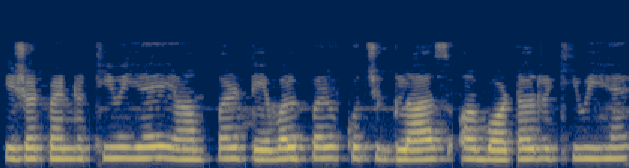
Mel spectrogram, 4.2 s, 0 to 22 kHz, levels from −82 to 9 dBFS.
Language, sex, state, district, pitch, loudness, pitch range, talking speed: Hindi, female, Delhi, New Delhi, 240 Hz, -15 LUFS, 230-250 Hz, 230 wpm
